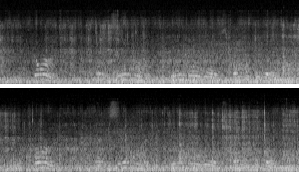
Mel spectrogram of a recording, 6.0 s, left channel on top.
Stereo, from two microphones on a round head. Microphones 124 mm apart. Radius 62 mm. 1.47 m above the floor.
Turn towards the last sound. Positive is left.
turn(degrees=-55)  # may be behind; listen again after turning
